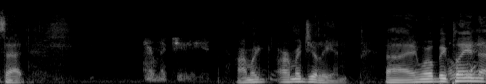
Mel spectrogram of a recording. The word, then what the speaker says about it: Armagelion: might be interested in uh the band uh Arma Jillian you don't even want to know how long it took me to try and pronounce that thank you armagillian uh and we'll be playing we'll be debuting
